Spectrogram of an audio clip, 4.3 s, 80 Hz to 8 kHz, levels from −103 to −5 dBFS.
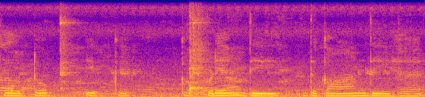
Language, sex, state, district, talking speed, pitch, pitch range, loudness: Punjabi, female, Punjab, Pathankot, 100 wpm, 195 Hz, 190-205 Hz, -14 LUFS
